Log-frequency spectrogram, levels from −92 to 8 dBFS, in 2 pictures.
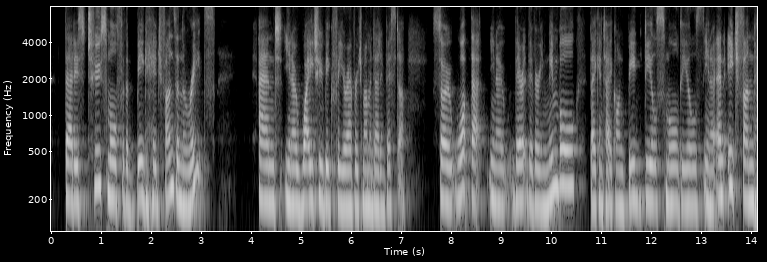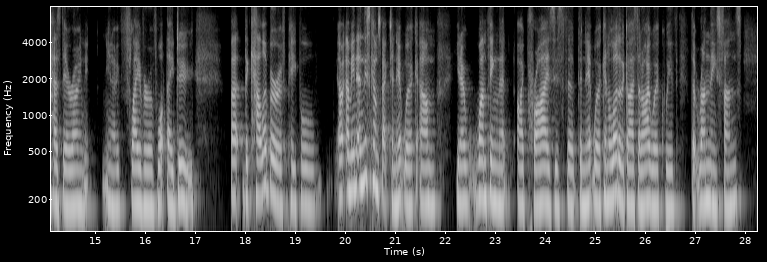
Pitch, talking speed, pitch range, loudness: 185 Hz, 205 wpm, 180-200 Hz, -21 LUFS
